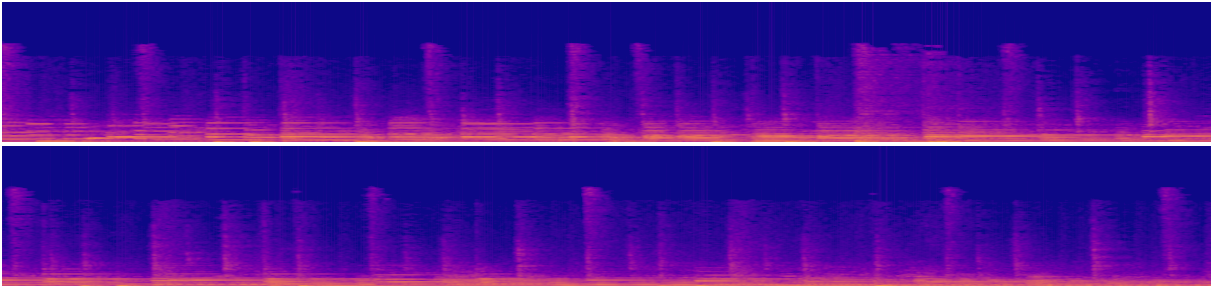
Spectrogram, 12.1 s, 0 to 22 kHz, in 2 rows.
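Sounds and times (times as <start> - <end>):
live blues band playing: 0.0 - 12.0.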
